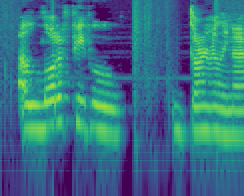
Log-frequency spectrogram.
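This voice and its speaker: The speaker has an Australian accent and a moderate pace. Pitch variation is ordinary. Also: woman. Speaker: gaming video creator. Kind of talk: casual gameplay commentary. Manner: rambling, hesitant with many ums.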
